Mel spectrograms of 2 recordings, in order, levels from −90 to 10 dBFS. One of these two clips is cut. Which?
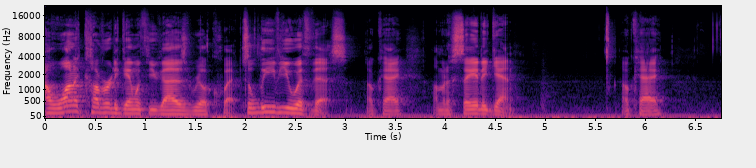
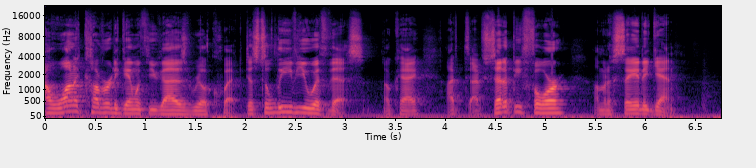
first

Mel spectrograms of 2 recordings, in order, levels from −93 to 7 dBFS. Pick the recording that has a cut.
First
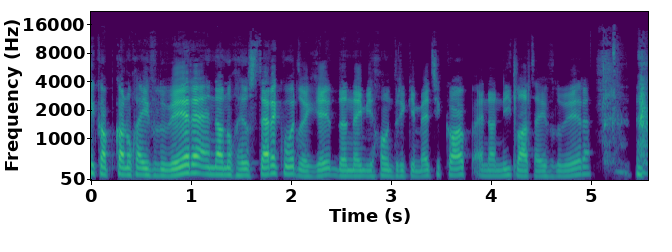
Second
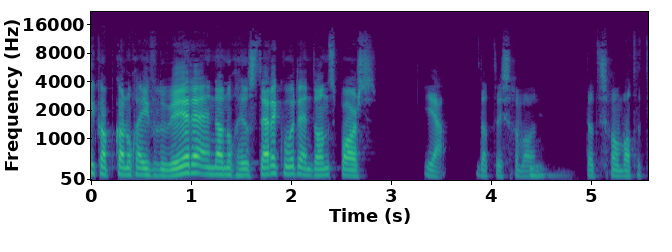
first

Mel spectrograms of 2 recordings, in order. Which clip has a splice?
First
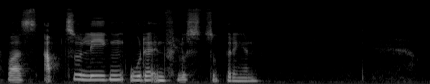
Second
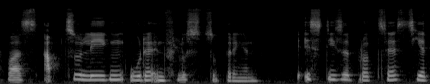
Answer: second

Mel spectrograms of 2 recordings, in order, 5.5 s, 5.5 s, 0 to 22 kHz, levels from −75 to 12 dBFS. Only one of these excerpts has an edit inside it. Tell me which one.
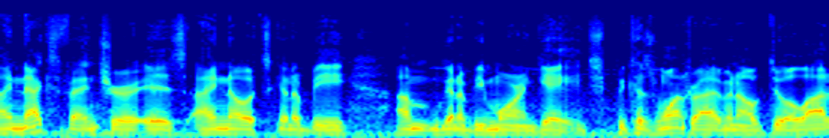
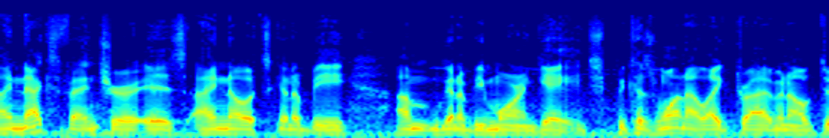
first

